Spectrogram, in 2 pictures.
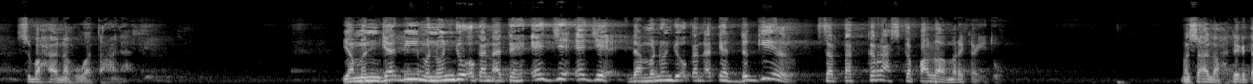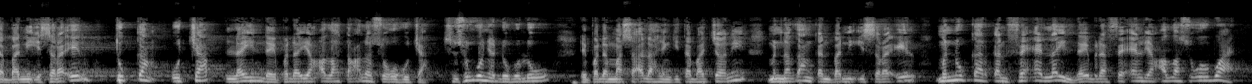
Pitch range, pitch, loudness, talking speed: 130-190 Hz, 160 Hz, -20 LUFS, 120 wpm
